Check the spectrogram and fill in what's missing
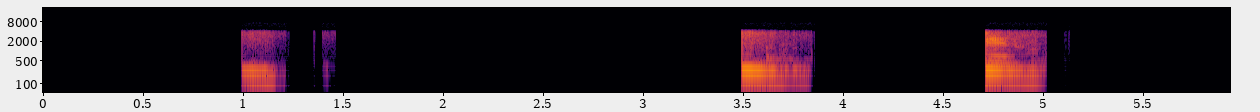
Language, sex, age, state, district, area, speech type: Santali, male, 18-30, West Bengal, Bankura, rural, conversation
